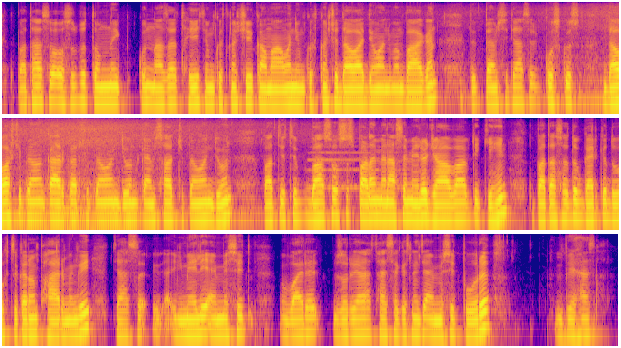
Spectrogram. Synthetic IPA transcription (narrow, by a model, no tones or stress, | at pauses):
t̪ɨ̥pɐt̪ʰaːsɐosɨsbɨt̪ɨmnɨkunːɐzɐɾt̪ʰɐjit̪ʰʲimkɨt̪ʰkɐnt͡ʃʰikɐmaːʋɐnimkɨt̪̚ʰkɐnt͡ʃʰid̪ɐʋaːd̪ʲiʋaːnimɐnbaːɡɐn | t̪ɨt̪ɐmʲsit̪iasɐkuskɨsd̪ɐʋaːst͡ʃʰipʲeʋɐːnkaːɾkɐɾt͡ʃʰipʲeʋɐnd̪juːnkɐmʲsaːɾt͡ʃʰipʲɐʋɐnʲd̪ʲjuːn | pɐt̪jut̪ʰibaːsoːsɨspɐɽɐnmenaːsɐmelʲod͡ʒaːbaːbt̪ikiɦinʲt̪ipɐt̪ɐsɐd̪̬ub̚ɡɐɾkʲed̪ukʰt͡sɨkɐɾʋɐnpʰaːɾmiŋɡɨjt͡ʃiɐsmeːliʔɐmisit̪ʲ | ʋaːɾʲɐzɐɾijaːt̪ʰɐːsɐkisnɐt͡ʃiɐmːisit̪̚ʲpuːɾɨ | biɦɐs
